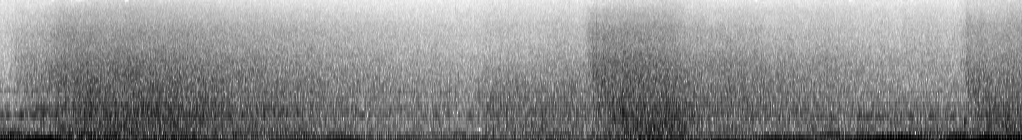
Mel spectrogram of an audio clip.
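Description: Slow ambient music of low, held notes, layered with ocean-wave sounds. The waves wash in about half a second in, again at about six seconds, and once more near the end.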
